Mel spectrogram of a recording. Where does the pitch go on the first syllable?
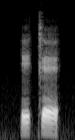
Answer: high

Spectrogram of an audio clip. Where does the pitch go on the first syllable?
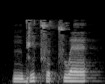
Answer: rising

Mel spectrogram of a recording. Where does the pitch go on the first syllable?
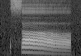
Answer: falling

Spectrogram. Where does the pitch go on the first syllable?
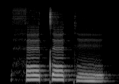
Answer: high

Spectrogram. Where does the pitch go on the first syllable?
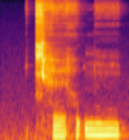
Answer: low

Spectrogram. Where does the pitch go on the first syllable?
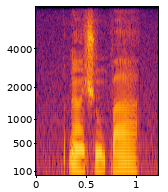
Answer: high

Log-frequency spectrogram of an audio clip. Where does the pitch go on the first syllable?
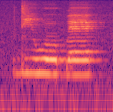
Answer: high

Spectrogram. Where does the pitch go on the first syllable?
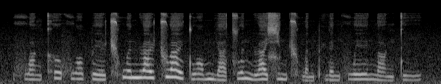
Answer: low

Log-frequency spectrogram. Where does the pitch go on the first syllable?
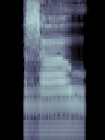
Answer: high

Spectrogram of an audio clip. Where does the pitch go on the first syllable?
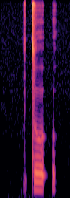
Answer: high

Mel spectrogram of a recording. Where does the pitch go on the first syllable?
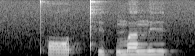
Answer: low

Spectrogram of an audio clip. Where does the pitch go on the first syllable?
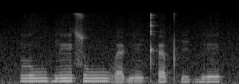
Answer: high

